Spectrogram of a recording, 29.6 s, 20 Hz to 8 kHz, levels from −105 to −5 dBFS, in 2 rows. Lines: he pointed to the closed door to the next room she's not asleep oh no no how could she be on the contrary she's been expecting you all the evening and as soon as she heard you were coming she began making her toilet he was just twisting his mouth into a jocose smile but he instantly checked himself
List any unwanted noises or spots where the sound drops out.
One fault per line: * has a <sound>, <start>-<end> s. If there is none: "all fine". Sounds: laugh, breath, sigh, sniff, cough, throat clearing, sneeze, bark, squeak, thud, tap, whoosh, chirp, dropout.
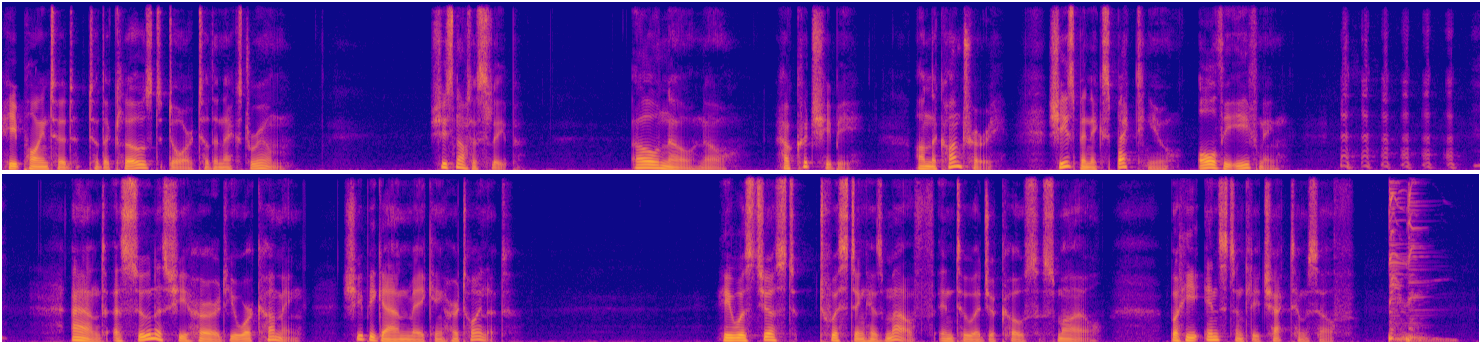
* has a laugh, 13.4-14.9 s
* has a thud, 28.6-29.3 s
